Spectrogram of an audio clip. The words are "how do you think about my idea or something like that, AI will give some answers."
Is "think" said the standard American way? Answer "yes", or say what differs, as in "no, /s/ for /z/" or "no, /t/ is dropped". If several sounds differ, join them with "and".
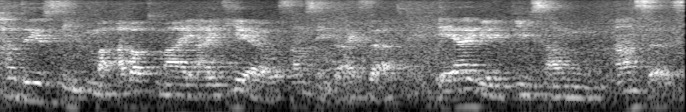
no, /s/ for /θ/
